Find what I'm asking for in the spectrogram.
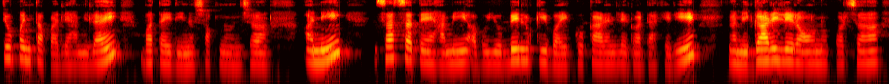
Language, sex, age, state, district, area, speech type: Nepali, female, 45-60, West Bengal, Kalimpong, rural, spontaneous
